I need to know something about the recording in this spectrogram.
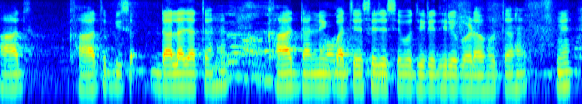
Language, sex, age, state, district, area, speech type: Hindi, male, 18-30, Uttar Pradesh, Prayagraj, urban, spontaneous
